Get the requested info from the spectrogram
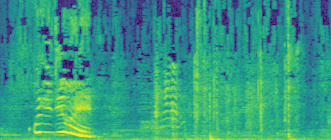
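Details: Domestic cat giving one clear falling meow, followed by fainter cat sounds amid music and background clatter.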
